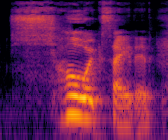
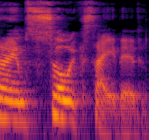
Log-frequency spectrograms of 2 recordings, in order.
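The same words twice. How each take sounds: First: SO stretched long and slow before excited; drawn-out SO. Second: Said in the usual way. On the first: Real, not acted. Vlogger repeats how keen they are, slow stretched SO. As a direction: hold the word "so" for emphasis.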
